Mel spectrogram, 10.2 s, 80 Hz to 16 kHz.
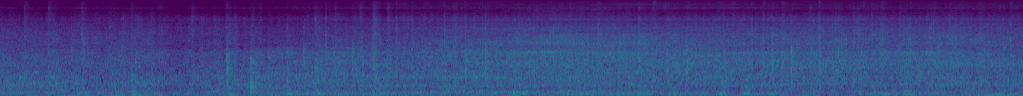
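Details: Used Hornby R2959 Thompson L1 2-6-4T on the layout after the fix: quiet, even whirr with light rail clicks and no gear grinding. Grease on the worm gear cured the forward grinding caused by the double gear lifting against the worm.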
